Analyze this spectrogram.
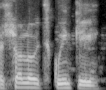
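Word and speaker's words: Xoloitzcuintli: It's like Cholo or something like that, right? yeah, that's a Sholo Squinkly.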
